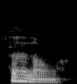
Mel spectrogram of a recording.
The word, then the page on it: furlong: British English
